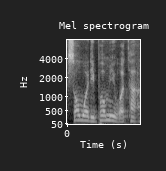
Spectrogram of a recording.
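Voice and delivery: put-on Nigerian English accent. Quoting what a friend says after a good move: Nigerian accent. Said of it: "in Nigerian accent".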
